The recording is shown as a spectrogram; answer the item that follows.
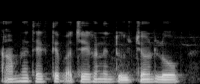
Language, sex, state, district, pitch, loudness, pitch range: Bengali, male, Tripura, South Tripura, 120 Hz, -17 LUFS, 110-125 Hz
